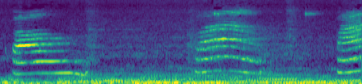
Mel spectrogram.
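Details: House cat meowing angrily at another cat: three clear harmonic meows, each under a second, the second slightly rising then falling, with steady low background hum.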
